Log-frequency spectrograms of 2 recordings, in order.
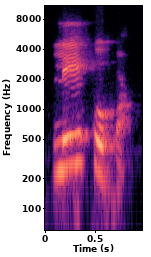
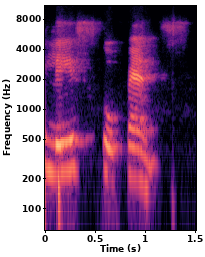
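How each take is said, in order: First: The final s of copains is silent. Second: The final s of copains is pronounced. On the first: The speaker calls it right. "copain is without, spoken without S" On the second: The speaker calls it wrong. "That is why we do not say les copains"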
